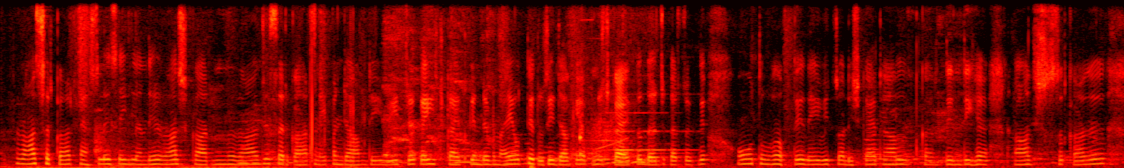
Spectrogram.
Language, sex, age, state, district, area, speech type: Punjabi, female, 30-45, Punjab, Jalandhar, urban, spontaneous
